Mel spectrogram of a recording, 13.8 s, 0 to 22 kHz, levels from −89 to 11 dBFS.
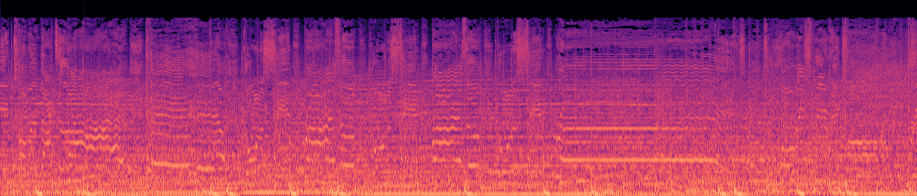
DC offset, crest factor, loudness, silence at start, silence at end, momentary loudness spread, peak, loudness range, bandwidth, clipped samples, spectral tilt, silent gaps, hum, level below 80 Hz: under 0.1%; 10 dB; -11 LUFS; 0 s; 0 s; 2 LU; 0 dBFS; 0 LU; 15.5 kHz; under 0.1%; -5 dB/octave; none; none; -14 dBFS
